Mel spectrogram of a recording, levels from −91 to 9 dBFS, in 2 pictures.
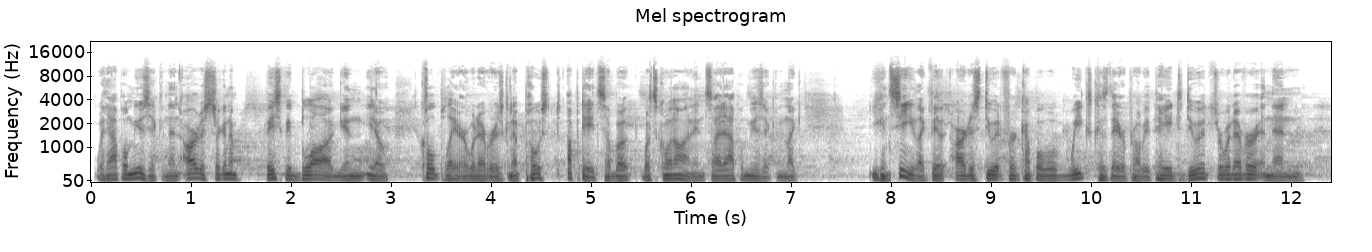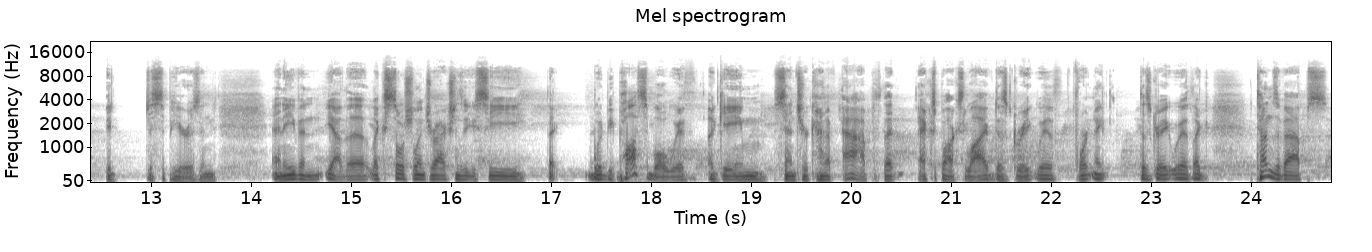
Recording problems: echo of what is said; faint; throughout; 410 ms later, 20 dB below the speech

